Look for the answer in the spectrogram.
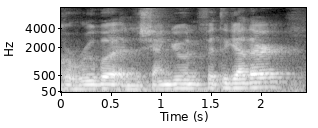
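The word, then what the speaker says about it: Şengün: Sengun. It's like a SH.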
